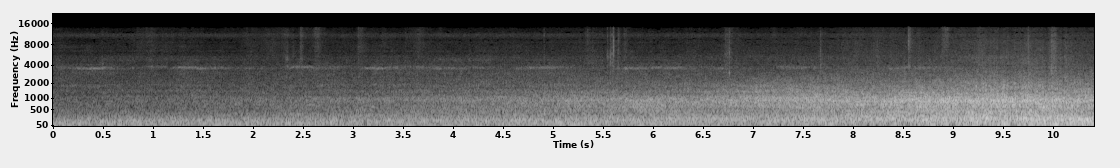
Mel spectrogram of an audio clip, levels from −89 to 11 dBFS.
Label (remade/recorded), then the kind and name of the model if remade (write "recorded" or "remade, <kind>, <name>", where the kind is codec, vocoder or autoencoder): remade, autoencoder, DAC-VAE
